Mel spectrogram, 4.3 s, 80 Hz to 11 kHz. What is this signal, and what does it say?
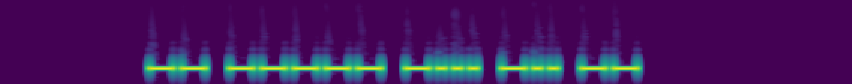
Morse code, heard as a keyed tone, about 31 wpm, 700 Hz. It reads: M0BDM
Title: DXCC-100 Call Signs - 5 Characters - Repeated 3x - 30wpm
